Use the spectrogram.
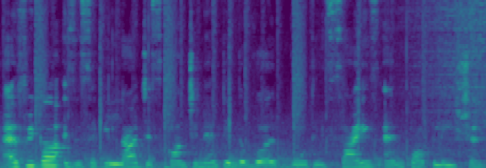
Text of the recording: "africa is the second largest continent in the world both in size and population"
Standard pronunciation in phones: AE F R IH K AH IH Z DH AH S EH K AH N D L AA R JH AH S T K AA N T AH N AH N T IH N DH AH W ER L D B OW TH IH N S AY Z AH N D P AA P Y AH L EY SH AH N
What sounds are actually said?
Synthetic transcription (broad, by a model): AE F R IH K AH IH Z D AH S EH K AH N D L AA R JH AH S T K AA N T AH N AH N T IH N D AH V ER L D B OW T IH N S AY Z AH N D P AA P Y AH L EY SH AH N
